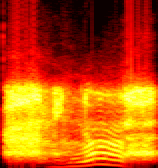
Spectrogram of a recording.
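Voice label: scared, female; vo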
